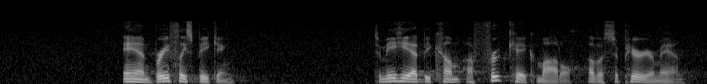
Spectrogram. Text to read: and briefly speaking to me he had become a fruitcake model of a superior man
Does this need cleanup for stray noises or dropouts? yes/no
no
